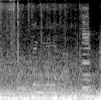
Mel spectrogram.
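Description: Steady low rumble of a car's engine and road noise heard from inside the moving car's cabin. Near the end comes a short, single horn toot.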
